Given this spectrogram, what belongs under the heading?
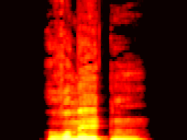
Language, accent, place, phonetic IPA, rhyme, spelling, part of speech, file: German, Germany, Berlin, [ˈʁʊml̩tn̩], -ʊml̩tn̩, rummelten, verb, De-rummelten.ogg
- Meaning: inflection of rummeln: 1. first/third-person plural preterite 2. first/third-person plural subjunctive II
